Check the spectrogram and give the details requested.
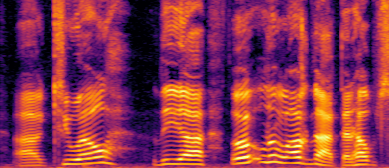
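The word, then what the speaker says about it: Kuiil: What I got, by the way, Star Wars: The Mandalorian retro collection of a dude I cannot pronounce his name. QL, the little Ugnaught that helps.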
